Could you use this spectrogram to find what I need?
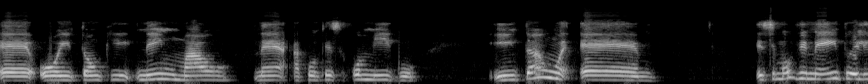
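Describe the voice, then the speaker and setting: Speaking very slowly, a woman holds a fairly high pitch at very even loudness. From Brazil. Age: 60s. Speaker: activist. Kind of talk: interview. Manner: halting.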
